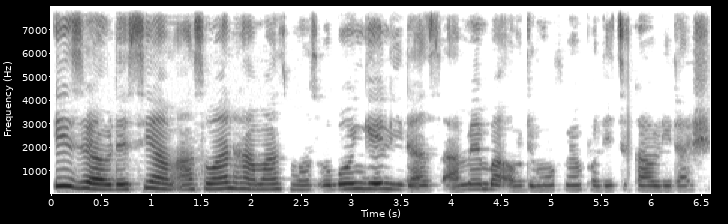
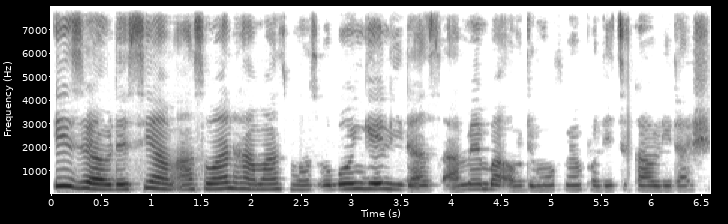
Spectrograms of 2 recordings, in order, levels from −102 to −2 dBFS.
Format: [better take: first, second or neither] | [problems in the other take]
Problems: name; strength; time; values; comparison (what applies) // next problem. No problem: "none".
first | noise reduction (neural mask model Resemble Enhance denoiser)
